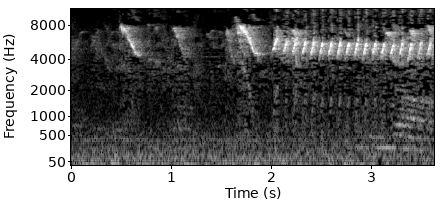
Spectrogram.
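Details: Sogon bird song made as a master recording for training or luring other sogon birds, a rich 'nembak' style: high thin descending whistled slurs, then a fast even trill of sharp notes repeated about four times a second.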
